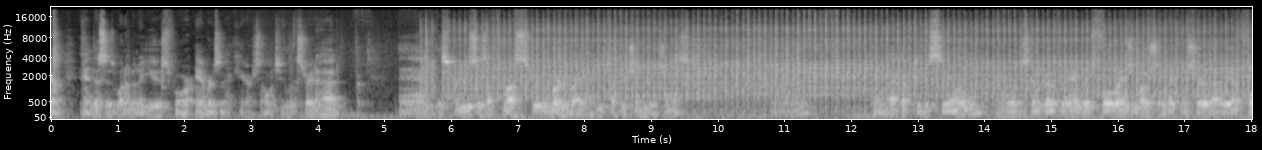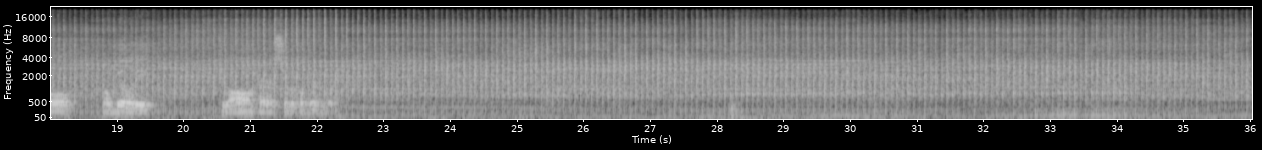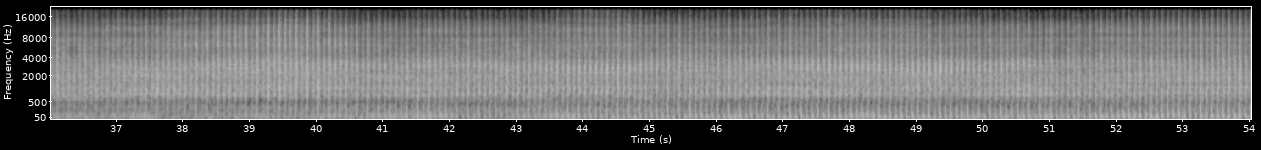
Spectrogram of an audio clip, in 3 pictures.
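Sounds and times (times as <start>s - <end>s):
rapid mechanical tapping: 3.4s - 54.0s.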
